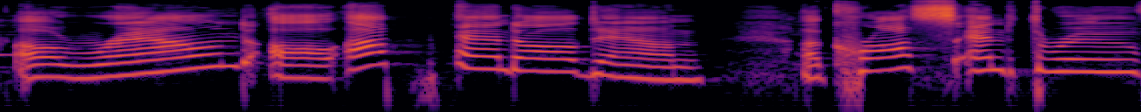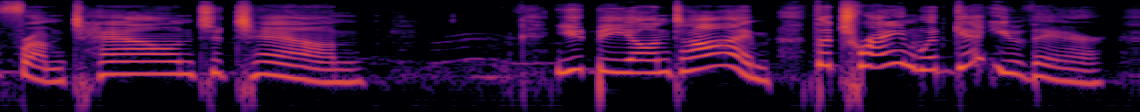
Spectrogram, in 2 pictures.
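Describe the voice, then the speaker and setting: High, slow-paced woman storyteller. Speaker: narrator. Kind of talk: rhyming children's story narration for live audio theater.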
